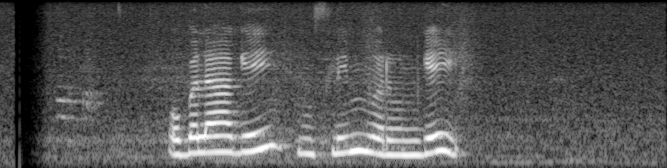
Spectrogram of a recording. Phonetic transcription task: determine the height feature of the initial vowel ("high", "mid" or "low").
mid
